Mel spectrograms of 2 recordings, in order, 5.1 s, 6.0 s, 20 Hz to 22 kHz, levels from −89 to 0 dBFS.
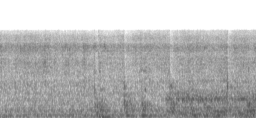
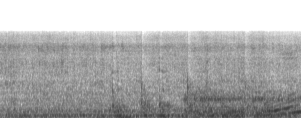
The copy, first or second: first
